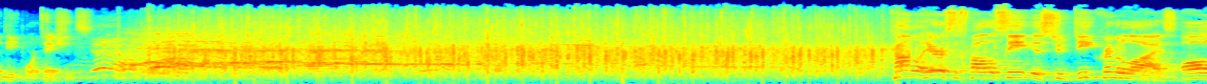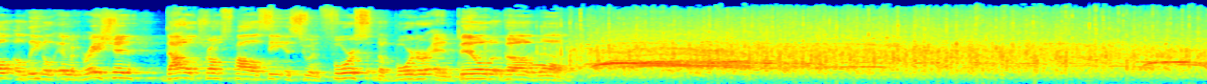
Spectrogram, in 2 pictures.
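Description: A large crowd cheers and applauds loudly.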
